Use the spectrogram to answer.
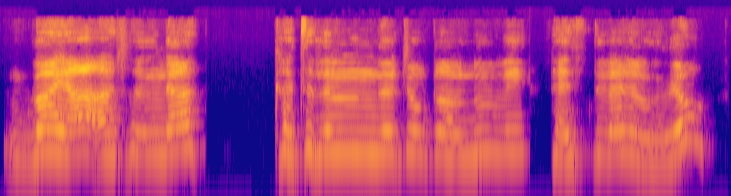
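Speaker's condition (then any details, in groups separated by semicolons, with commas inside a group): Cerebral palsy; onset at birth from birth complications, neurological, affects gross and fine motor muscle systems, no known cure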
